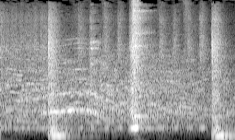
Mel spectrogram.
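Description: Scattered drum-kit hits on a live stage: a bass drum about half a second in and a sharper drum hit a little past the middle, over faint room and crowd noise.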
